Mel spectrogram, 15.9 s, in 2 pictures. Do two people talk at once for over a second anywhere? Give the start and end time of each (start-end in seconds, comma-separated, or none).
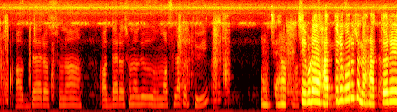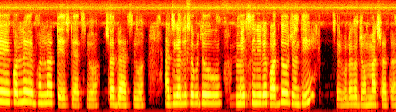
5.9-7.9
